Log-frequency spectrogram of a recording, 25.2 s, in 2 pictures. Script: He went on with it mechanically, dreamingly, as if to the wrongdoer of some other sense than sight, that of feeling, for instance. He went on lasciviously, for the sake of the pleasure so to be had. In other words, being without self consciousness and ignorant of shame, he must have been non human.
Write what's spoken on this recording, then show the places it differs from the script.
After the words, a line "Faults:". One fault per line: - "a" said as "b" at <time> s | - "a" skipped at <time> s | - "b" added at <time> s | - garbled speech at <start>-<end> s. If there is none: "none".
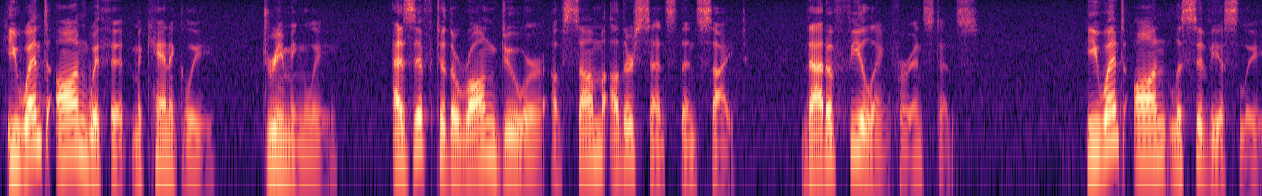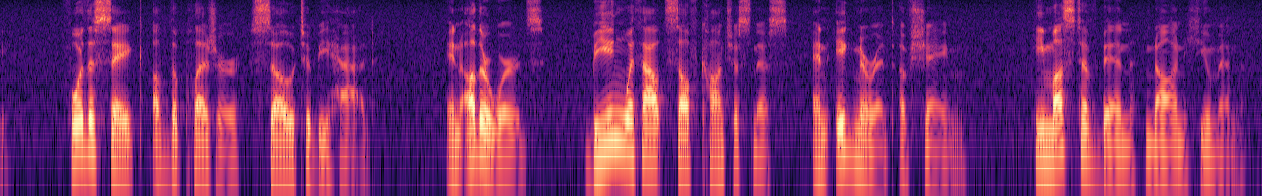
He went on with it mechanically, dreamingly, as if to the wrongdoer of some other sense than sight, that of feeling, for instance. He went on lasciviously, for the sake of the pleasure so to be had. In other words, being without self consciousness and ignorant of shame, he must have been non human.
Faults:
none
